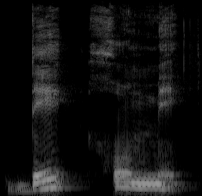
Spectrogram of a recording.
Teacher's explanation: No leemos dejomai, sino que este diptongo lo vamos a pronunciar como E.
